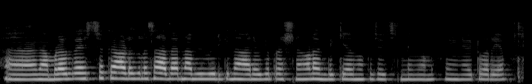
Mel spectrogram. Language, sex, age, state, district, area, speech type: Malayalam, female, 45-60, Kerala, Kozhikode, urban, spontaneous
